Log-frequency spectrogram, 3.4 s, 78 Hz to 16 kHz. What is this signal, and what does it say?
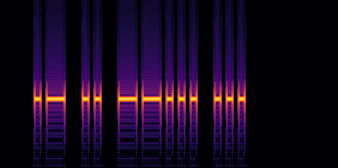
Morse code, heard as a keyed tone, about 20 wpm, 700 Hz. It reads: AI7S
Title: USA Call Signs - 4 Characters - 20wpm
